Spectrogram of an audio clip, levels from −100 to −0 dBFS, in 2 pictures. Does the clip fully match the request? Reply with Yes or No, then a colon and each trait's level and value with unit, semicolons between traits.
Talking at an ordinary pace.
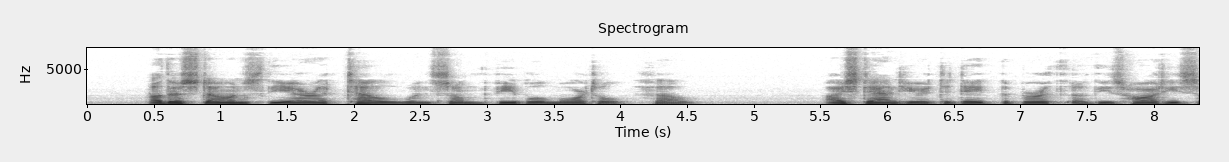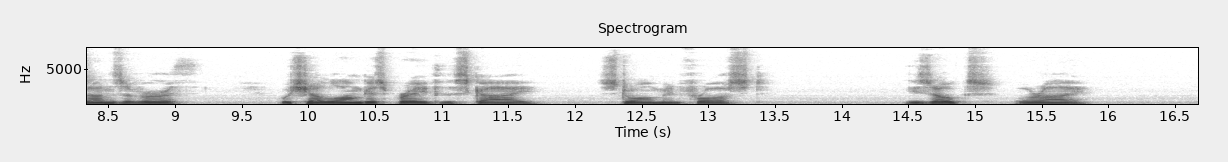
No: slow, 130 wpm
